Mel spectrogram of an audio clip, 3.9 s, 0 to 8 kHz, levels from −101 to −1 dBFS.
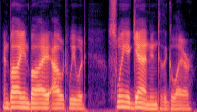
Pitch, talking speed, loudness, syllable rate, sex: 115 Hz, 185 wpm, -17 LUFS, 4.5 syllables/s, male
